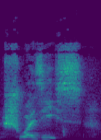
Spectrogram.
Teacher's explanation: I'm not pronouncing that ENT. It has to be there, but I'm not pronouncing it. So choisissent, CHOIS, that's our main bit, and the bit in blue is ISSENT.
